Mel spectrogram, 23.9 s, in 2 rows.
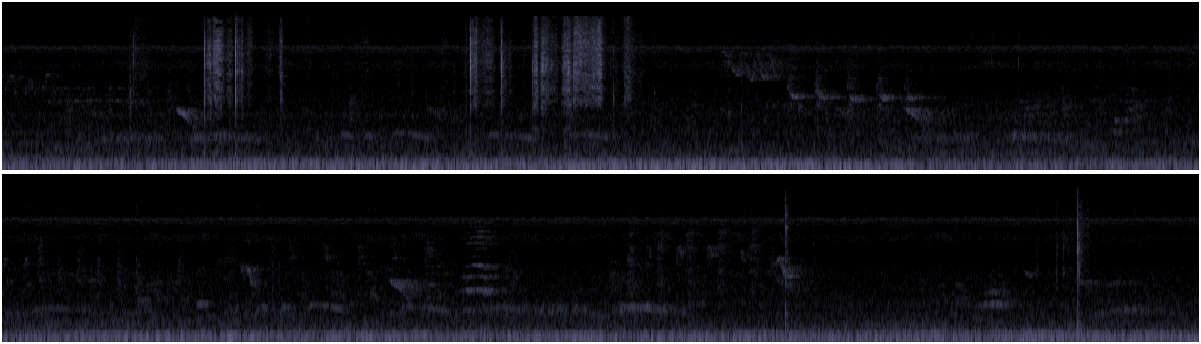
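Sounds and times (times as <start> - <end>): birds chirping and whistling: 7.2 - 9.3.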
